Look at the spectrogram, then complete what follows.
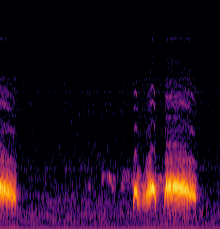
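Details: Loud spotted dove calling to stir up rivals: a trailing long coo, two seconds of quiet, then a fresh phrase of two short coos and an extended, gently falling coo.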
